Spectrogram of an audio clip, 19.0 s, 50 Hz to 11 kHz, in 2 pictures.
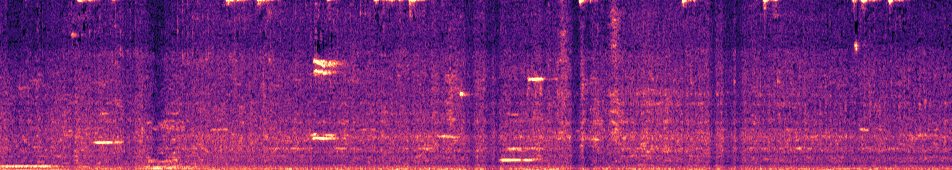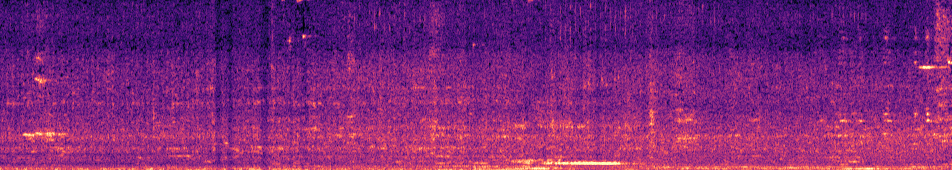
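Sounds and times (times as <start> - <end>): heavy vehicle engine running: 0.0 - 19.0.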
